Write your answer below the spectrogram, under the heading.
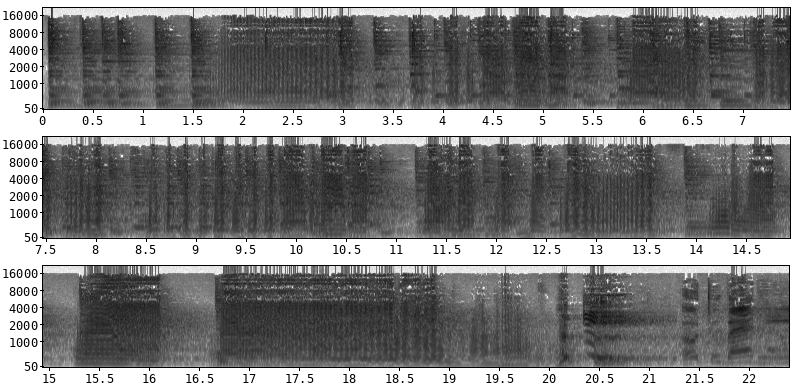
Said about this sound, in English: Now to conclude our show this evening, I know you've all seen and enjoyed our performing seals from time to time, but we have now being prodded out onto our stage one of the world's few trombone-playing whales, the great Blubber Lips.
